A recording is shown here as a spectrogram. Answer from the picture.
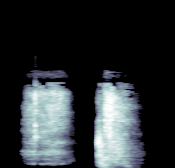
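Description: A single loud sneeze: a sharp breathy intake followed a beat later by an explosive burst of air. No one speaks.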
